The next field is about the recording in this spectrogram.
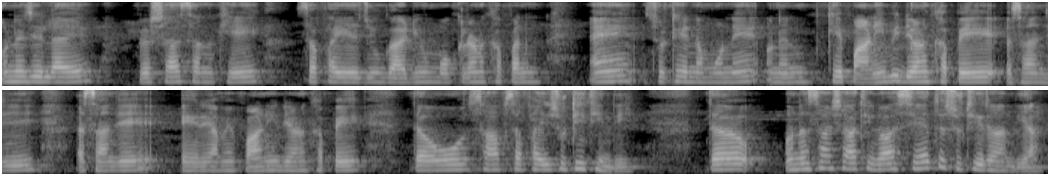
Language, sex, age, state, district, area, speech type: Sindhi, female, 45-60, Maharashtra, Thane, urban, spontaneous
